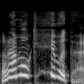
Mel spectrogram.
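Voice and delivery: voice cracking, very high pitch. A longtime podcaster talking about his show, voice cracking. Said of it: "as my voice cracks".

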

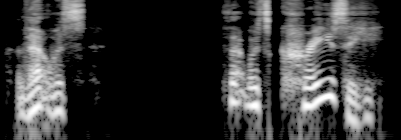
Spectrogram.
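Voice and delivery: confused, frightened, bewildered, a little angry. Will, catching his breath after running, confused and frightened. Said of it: "sounding confused, frightened, and maybe a little angry with himself".

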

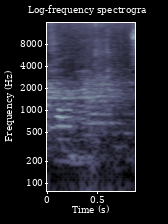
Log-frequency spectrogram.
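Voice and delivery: plain

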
